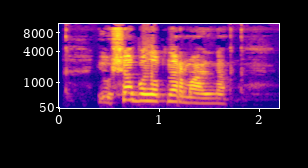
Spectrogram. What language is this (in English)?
Belarusian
